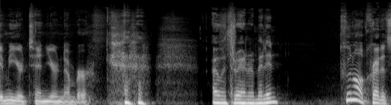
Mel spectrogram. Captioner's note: laugh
